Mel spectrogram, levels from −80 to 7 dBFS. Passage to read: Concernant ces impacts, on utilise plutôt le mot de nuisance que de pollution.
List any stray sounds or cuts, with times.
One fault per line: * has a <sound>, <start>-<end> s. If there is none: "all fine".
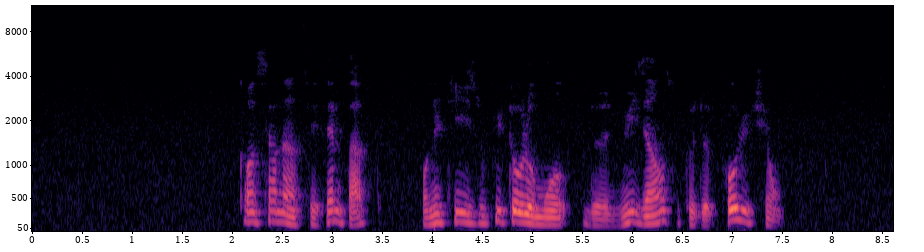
all fine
